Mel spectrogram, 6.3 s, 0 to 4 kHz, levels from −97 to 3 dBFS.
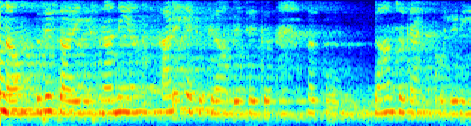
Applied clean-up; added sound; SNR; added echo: none; none; none; reverberation time 2.7 s.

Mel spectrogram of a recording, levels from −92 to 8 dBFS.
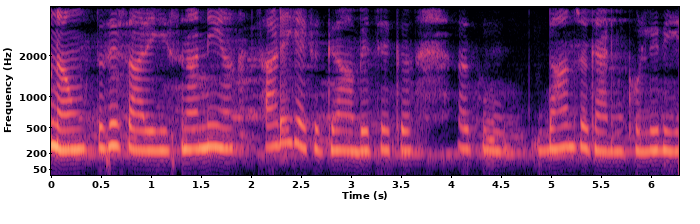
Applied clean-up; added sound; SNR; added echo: none; none; none; none.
